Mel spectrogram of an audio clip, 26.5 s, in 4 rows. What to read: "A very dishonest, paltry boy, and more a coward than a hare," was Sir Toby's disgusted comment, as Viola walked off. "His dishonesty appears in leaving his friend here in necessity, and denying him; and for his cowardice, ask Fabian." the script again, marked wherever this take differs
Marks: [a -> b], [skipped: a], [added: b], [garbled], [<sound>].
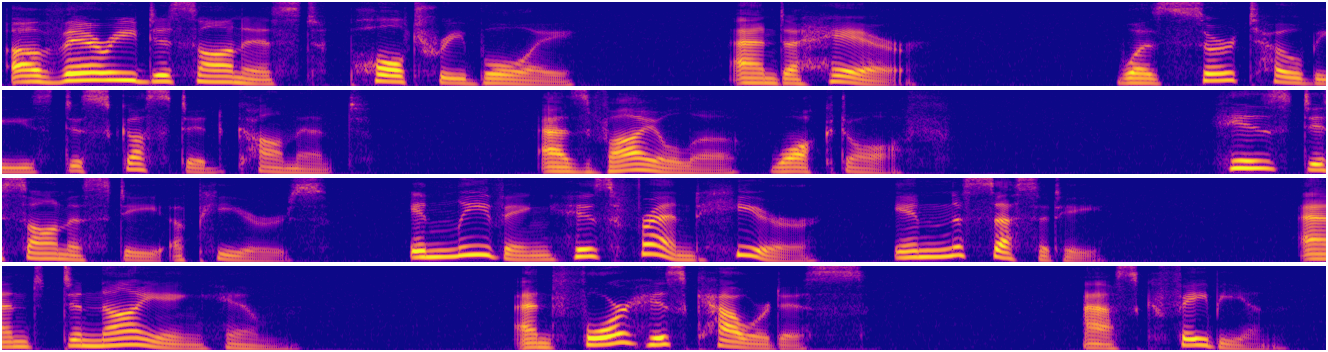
"A very dishonest, paltry boy, and [skipped: more a coward than] a hare," was Sir Toby's disgusted comment, as Viola walked off. "His dishonesty appears in leaving his friend here in necessity, and denying him; and for his cowardice, ask Fabian."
